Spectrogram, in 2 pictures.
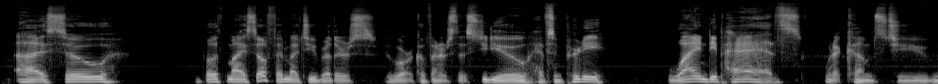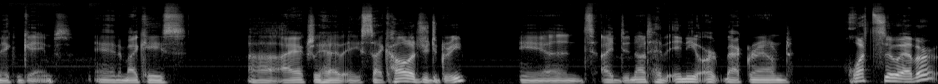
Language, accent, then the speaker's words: English; Midwest, United States; where I grew up, we grew up in the Midwest in the United States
